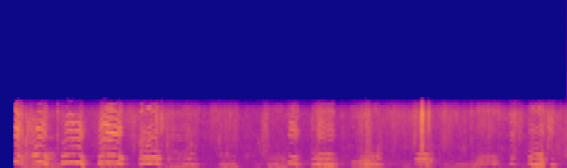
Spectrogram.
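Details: Basset Hound. Several Basset Hound puppies give a steady chorus of high, quavering whines and short yelps. The cries rise and fall and overlap, with a low hum running underneath.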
